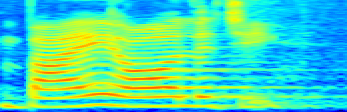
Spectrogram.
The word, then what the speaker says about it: biology: or biology or geology you're actually supposed to lay down more stress on the beginning and then you will get the last part right so you say i ology biology stop in between to say out the or and then you'll get this right biology and then this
